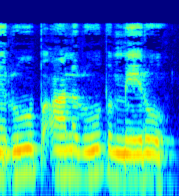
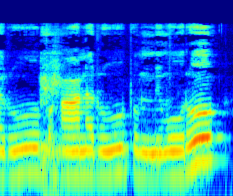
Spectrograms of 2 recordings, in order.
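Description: First: The careless ਮੇਰੋ that readers say; common wrong reading. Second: ਮੋਰੋ said slowly with a clear o, a gap inside ਅਨਰੂਪ; slow and careful: ਅਨ-ਰੂਪ ਮੋਰੋ; careful correct reading. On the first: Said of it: "ਆਮ ਪਾਠੀ ਸਿੰਘ ਮੇਰੋ ਕਹਿ ਦਿੰਦੇ ਨੇ". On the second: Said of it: "ਮੋਰੋ ਕਹਿਣਾ ਹੈ ਧਿਆਨ ਨਾਲ". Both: Shown as a demonstration.

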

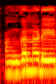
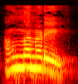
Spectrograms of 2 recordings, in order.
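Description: First: ਅੰਗਨੜੇ with an audible hard g after the ng; wrong hard g. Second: ਅੰਗਨੜੇ with pure ng and no g; higher, emphatic ਅੰਗਨੜੇ, nasalising the ਗ away; nasal ng sound. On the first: Teacher showing the mistake, hard-g ਅੰਗਨੜੇ. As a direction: sound the ਗ fully in ਅੰਗਨੜੇ. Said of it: "ਅੰਗਨੜੇ ਗੱਗਾ ਨਹੀਂ ਲਾਉਣਾ ਹੈ". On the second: Teacher modelling the correction, pure-ng ਅੰਗਨੜੇ. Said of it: "ngੰਗਾ ਬੋਲਣਾ ਹੈ". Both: Shown as a demonstration.

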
